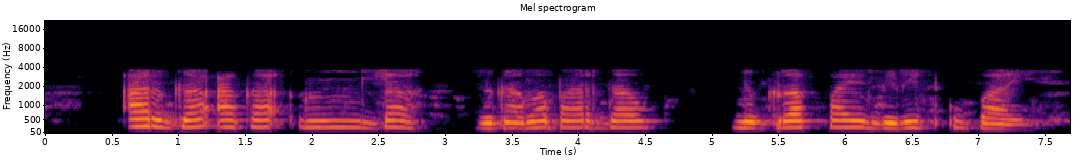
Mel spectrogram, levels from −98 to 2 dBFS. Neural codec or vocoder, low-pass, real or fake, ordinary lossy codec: codec, 16 kHz, 8 kbps, FreqCodec, larger model; 3.6 kHz; fake; MP3, 32 kbps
